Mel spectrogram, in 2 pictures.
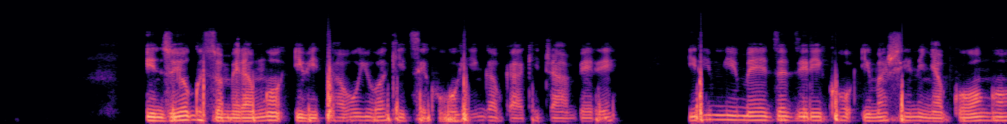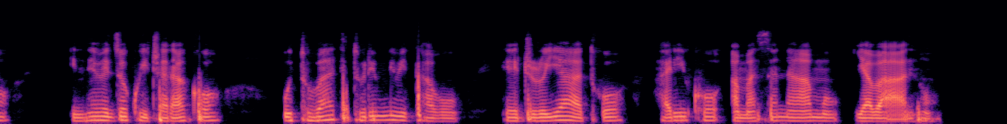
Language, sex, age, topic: Rundi, male, 25-35, education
